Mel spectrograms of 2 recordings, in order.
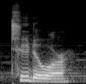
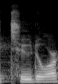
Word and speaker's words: Tudor: I should mention that two-door is spelled t-u-d-o-r and you would think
